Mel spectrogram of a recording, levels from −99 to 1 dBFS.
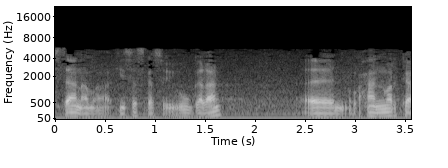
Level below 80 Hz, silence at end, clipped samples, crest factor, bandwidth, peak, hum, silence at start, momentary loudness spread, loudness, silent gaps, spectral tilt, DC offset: -48 dBFS; 0 s; under 0.1%; 20 dB; 6 kHz; -10 dBFS; none; 0 s; 21 LU; -30 LUFS; none; -9 dB/octave; under 0.1%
